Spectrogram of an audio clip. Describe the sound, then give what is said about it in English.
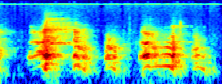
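A man coughs, a faint run of about four rough, throaty bursts in quick succession with short pauses between them, and no talking. “I heard him cough. Did you hear that cough?”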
